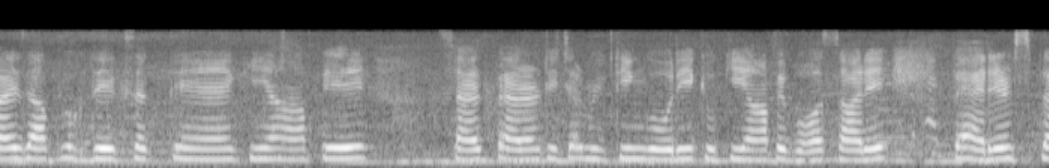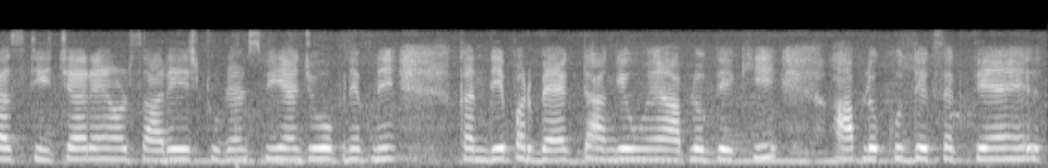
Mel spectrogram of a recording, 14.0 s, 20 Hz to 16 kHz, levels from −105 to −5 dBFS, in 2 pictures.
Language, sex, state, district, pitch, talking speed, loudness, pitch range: Hindi, female, Uttar Pradesh, Jalaun, 230 Hz, 200 wpm, -17 LUFS, 220-235 Hz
